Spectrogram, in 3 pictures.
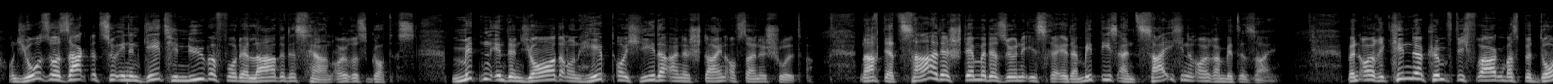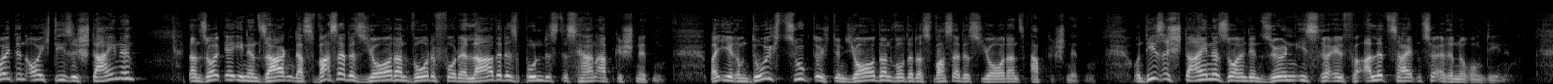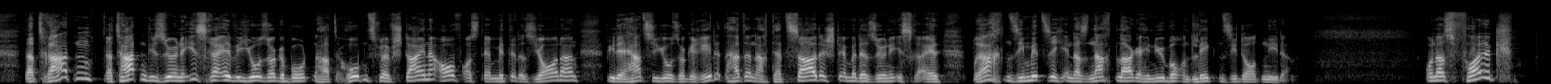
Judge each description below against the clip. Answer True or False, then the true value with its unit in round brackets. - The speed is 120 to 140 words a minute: False (190 wpm)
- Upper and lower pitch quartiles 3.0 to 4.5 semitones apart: False (5.2 semitones)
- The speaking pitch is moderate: True (170 Hz)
